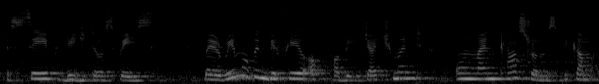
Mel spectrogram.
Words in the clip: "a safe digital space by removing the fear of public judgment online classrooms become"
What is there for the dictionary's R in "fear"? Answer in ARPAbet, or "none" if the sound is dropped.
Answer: L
